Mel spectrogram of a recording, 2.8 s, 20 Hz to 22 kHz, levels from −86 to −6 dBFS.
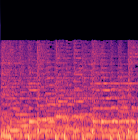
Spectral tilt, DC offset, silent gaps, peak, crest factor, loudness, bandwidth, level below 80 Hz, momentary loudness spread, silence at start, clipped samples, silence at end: -5 dB/octave; under 0.1%; none; -10 dBFS; 12 dB; -23 LUFS; 8 kHz; -34 dBFS; 1 LU; 0 s; under 0.1%; 0 s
